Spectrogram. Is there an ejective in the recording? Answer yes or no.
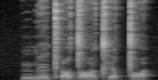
yes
